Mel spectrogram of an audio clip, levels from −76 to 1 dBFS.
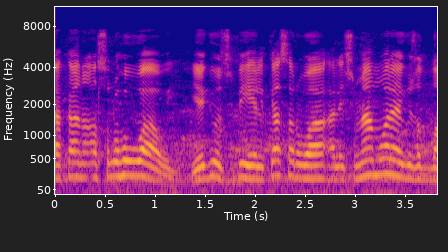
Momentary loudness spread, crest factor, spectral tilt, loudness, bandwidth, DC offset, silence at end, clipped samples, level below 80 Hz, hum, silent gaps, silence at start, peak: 6 LU; 16 dB; -4.5 dB/octave; -19 LUFS; 8 kHz; under 0.1%; 0 s; under 0.1%; -46 dBFS; none; none; 0 s; -2 dBFS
